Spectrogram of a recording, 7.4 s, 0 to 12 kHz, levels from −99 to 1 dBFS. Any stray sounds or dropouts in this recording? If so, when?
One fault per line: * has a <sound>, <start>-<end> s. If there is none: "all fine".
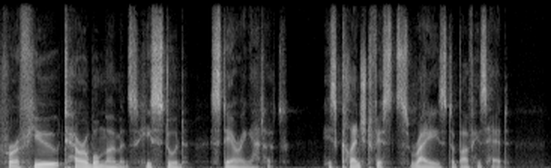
all fine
